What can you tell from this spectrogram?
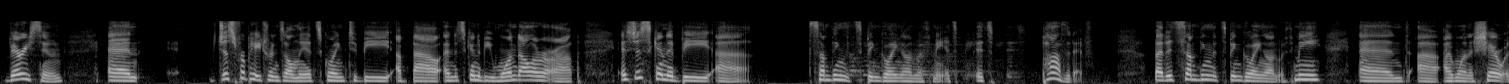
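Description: A speech recording carries two kinds of fault. Comfort noise in place of the background appears in five pauses, at 1.55 to 1.67 s, 1.88 to 2.09 s, 7.67 to 8.09 s, 10.25 to 10.43 s and 11.00 to 11.18 s. There the room's textured background gives way to a flat, featureless hiss about 5 to 10 dB quieter, lasting 120 to 420 ms. The likely cause is discontinuous transmission: the sender goes silent when it detects no speech, and the receiver synthesises noise. Unlike a dropout, the gap is never silent, and the texture, not just the level, changes. From 8.38 to 10.7 s there is feedback echo between two devices. The speech returns at a fixed spacing of roughly 300 ms, about 20 dB below the direct sound, with each pass thinner and more ringing. A second device in the room is replaying what its neighbour's microphone sent. The regular spacing and the progressive coloration separate it from room reverberation, which smears continuously rather than returning in distinct copies.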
